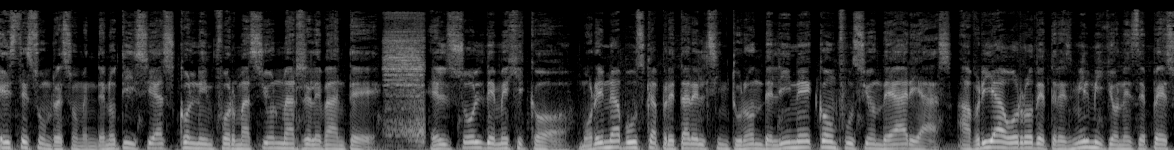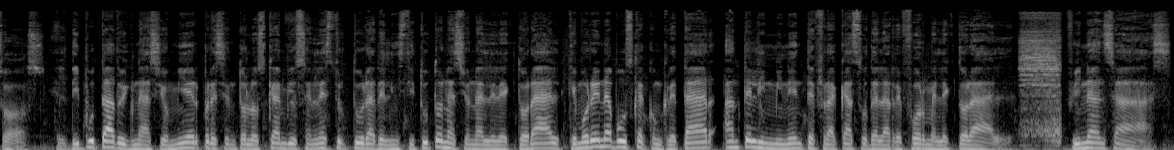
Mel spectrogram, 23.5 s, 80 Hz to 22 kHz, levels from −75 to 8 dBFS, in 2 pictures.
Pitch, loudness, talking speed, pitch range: 120 Hz, -21 LUFS, 155 wpm, 110-140 Hz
